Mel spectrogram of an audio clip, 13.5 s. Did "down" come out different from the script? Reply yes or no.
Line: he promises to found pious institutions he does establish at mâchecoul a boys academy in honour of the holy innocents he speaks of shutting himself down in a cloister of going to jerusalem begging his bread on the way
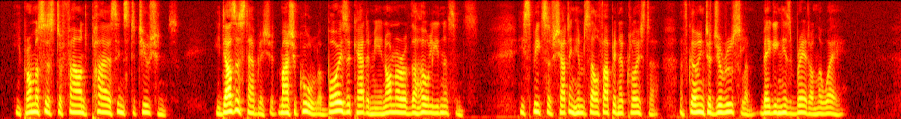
yes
